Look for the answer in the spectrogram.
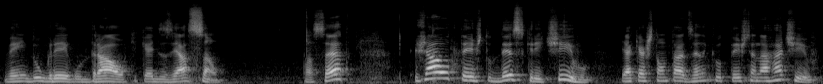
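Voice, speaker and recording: Man, Brazilian Portuguese accent, teacher, live online exam-prep lesson, fairly high voice, lively, frequent tag questions. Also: normal speed.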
